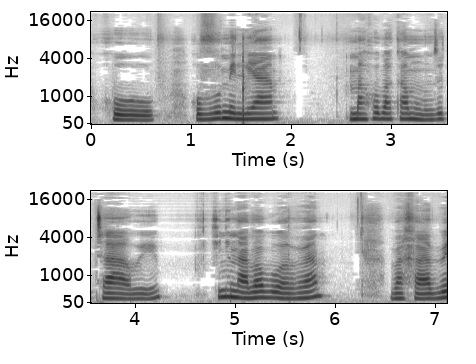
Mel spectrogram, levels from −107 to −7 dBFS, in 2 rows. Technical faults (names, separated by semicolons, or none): channel delay (comb filtering)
